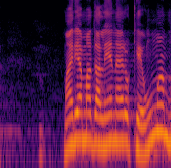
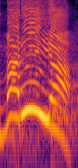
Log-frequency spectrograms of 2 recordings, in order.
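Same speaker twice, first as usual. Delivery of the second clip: much higher, much louder shout of the name; calling out; 13 semitones higher, 16 dB louder than usual. Acted. Jesus calls to Mary with her back turned, loud shout. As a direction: cry her name across the garden. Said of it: "ele fala assim".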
